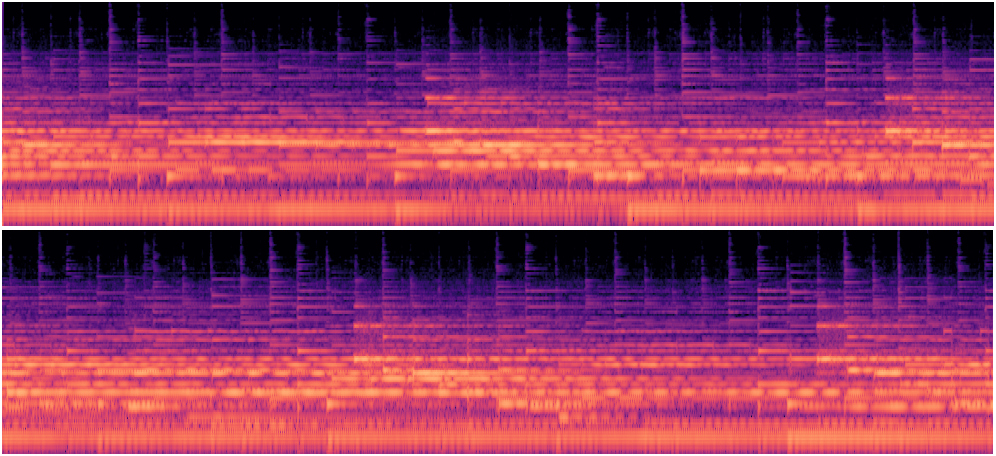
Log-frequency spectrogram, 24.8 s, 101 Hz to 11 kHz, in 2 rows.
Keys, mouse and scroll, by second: 0.5 alt+click, 5.0 alt+scroll down 1, 5.6-6.3 space, 7.0 click, 9.2 click, 9.8 alt+scroll up 3, 11.9 click, 12.0 click, 14.9 click, 22.6-23.5 scroll up 1, 23.5 click.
